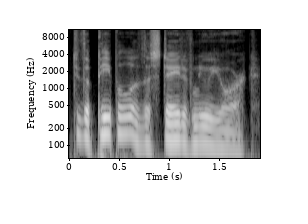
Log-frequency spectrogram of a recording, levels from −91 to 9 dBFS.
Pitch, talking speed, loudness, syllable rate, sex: 115 Hz, 280 wpm, -16 LUFS, 6.0 syllables/s, male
